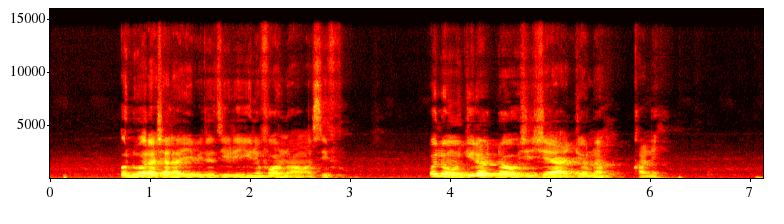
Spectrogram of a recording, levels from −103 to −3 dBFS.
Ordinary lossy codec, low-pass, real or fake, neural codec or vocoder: none; 14.4 kHz; fake; vocoder, 44.1 kHz, 128 mel bands every 512 samples, BigVGAN v2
